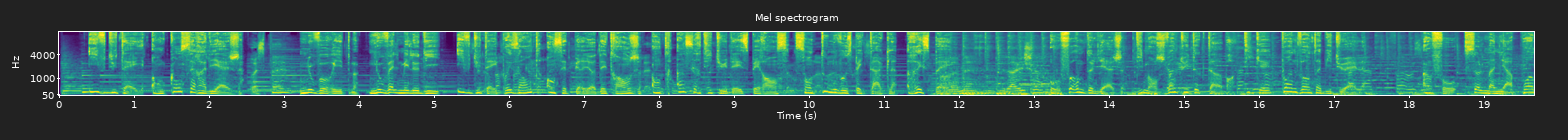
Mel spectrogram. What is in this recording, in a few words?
spot radio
